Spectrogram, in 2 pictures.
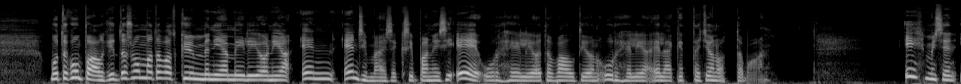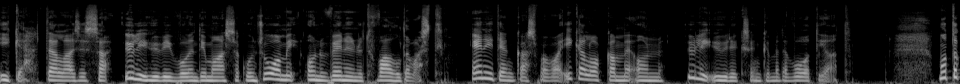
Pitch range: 180-235 Hz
